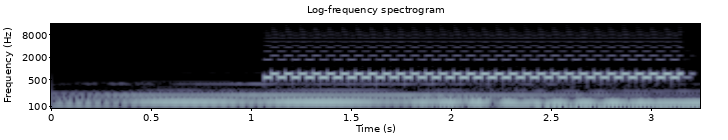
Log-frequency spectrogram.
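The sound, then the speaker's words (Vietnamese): A telephone rings: after about a second of low background hum, a bright, continuous trilling ring starts and holds steadily to the end. “Có tiếng chuông điện thoại vang lên.”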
